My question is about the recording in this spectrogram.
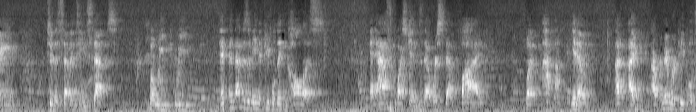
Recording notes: Live ICMI show from Chicago. Live show with an in studio audience.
